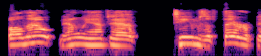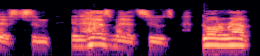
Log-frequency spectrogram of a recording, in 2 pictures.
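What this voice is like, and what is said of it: Mock authoritative government voice. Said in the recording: “This is my daddy government voice.”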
